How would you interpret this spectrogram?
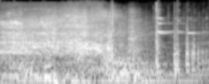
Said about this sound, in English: From behind the bars, the great snake Jormungandr's scaly tail lashed out at Thor's legs, knocking him over. His mug fell to the ground with a clank.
